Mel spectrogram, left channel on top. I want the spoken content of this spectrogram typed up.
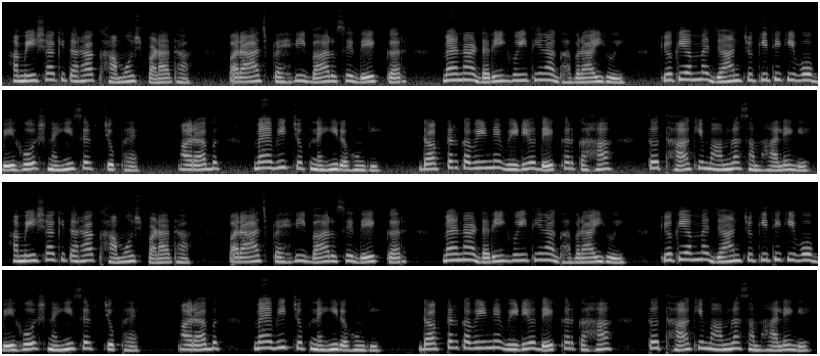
हमेशा की तरह खामोश पड़ा था, पर आज पहली बार उसे देखकर मैं ना डरी हुई थी ना घबराई हुई, क्योंकि अब मैं जान चुकी थी कि वो बेहोश नहीं, सिर्फ चुप है। और अब मैं भी चुप नहीं रहूंगी। डॉक्टर कबीर ने वीडियो देखकर कहा तो था कि मामला संभालेंगे,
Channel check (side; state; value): left; noise; rumble, 29 dB below the sound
